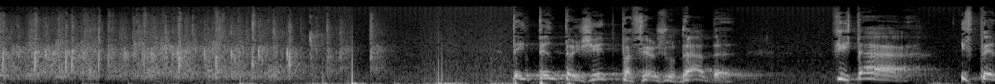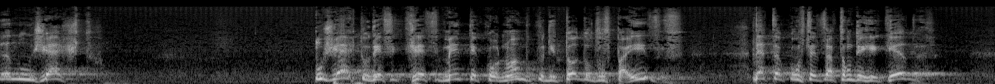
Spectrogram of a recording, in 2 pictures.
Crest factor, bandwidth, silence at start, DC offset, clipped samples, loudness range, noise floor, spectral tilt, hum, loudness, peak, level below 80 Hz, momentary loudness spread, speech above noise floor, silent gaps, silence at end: 20 dB; 16 kHz; 0 s; under 0.1%; under 0.1%; 4 LU; -47 dBFS; -3 dB/octave; none; -23 LUFS; -4 dBFS; -44 dBFS; 22 LU; 25 dB; none; 0 s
